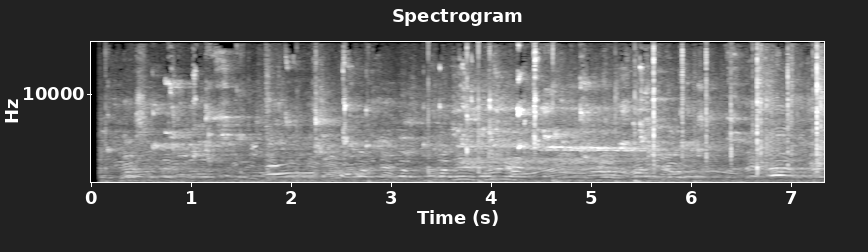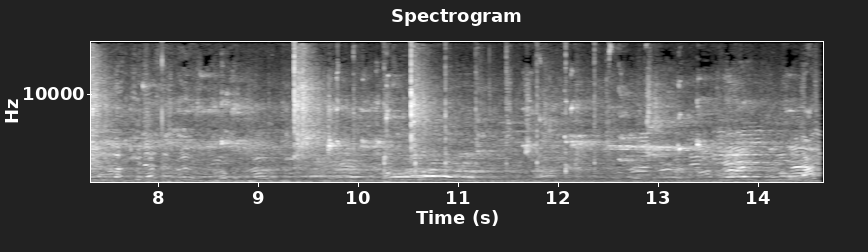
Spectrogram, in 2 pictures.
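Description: A basketball being dribbled on a hardwood gym floor, with sharp knocks from the ball and footwork and brief high squeaks. Players and onlookers call out throughout, unintelligibly, and everything echoes in the large gym.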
